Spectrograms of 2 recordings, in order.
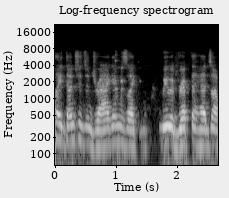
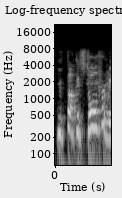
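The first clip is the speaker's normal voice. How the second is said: higher, half-mock angry complaint; a hint of a robbed friend griping; mock pissed friend; 8 semitones higher, 3 dB louder than usual. Robbed player griping at the halfling thief, mock pissed. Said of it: "Josh would get pissed".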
